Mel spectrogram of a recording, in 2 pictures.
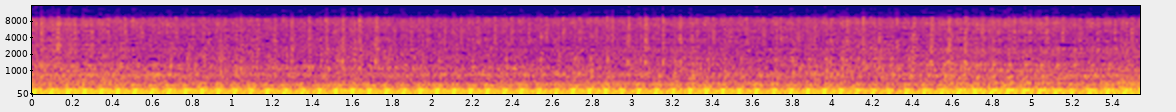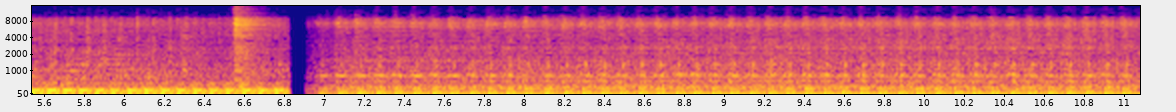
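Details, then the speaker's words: Yamaha Aerox scooter after valve clearance adjustment, which cured a ticking noise that appeared when hot; rocker arm fine: steady, even idle pulsing about four times a second, no ticking or top-end clatter; normal idle. "Di adem dong. Alhamdulillah ya guys. Ternyata permasalahannya itu hanya di settingan klep ya guys."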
